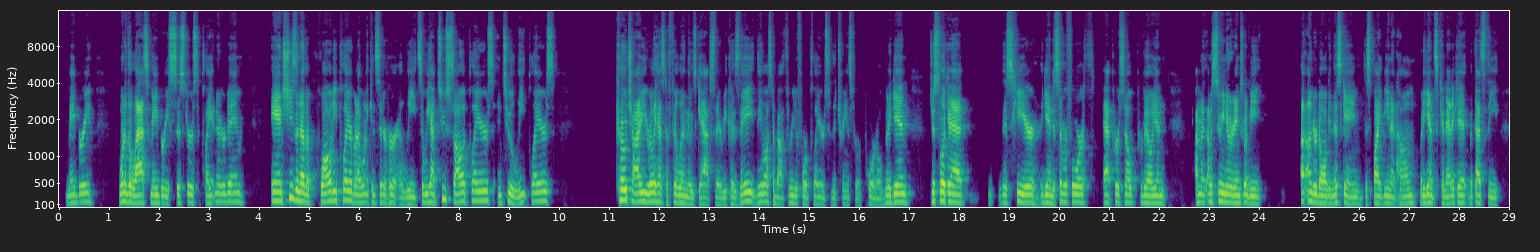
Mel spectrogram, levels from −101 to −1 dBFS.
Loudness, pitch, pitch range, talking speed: -21 LUFS, 145 Hz, 130-155 Hz, 190 wpm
